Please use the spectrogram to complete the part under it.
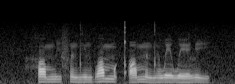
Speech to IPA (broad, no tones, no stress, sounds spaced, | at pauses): h ɒ m i f ə̃ d ĩ b ɒ m ə̃ qʼ ɒ m ə̃ d ə̃ w e w e l i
